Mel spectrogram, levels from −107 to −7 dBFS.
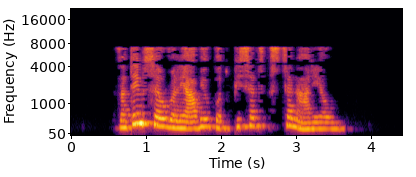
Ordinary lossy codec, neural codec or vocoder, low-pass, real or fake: MP3, 32 kbps; codec, 16 kHz in and 24 kHz out, 1 kbps, XY-Tokenizer; 7.2 kHz; fake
